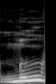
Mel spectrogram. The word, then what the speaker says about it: Moog: this before right the the uh moo synthesizer his name is Bob Moog even though it's spelled m o a lot of people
